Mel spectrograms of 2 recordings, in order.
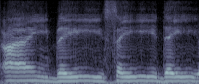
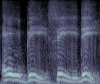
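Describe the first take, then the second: First: The first letter is said like the word eye. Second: The first letter is said with a clear ay vowel. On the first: The speaker calls it wrong. "the result is I, B, C, D, ugh" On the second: The speaker calls it right. "Say A, B, C, D"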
